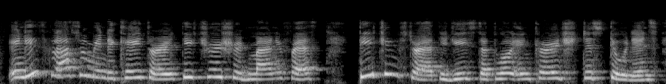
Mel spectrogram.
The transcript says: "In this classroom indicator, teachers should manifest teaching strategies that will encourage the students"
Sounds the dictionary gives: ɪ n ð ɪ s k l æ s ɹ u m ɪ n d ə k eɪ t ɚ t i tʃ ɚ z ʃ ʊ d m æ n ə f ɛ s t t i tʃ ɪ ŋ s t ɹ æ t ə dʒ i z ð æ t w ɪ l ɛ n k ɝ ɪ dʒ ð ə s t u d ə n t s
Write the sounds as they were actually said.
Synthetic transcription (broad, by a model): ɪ n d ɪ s k l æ s u m ɪ n d ə k eɪ t ɚ t i tʃ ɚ ʃ ʊ d m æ n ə f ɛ s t t i tʃ ɪ ŋ s t ɹ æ t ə dʒ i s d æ t w ɪ l ɛ n k ɝ ɪ dʒ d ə s t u d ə n t s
